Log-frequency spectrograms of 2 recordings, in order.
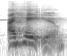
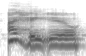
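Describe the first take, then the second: First: It is said with cold, hostile disdain. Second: It is said in a teasing, affectionate way. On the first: The speaker truly dislikes the person. "the first one, you're displaying like actual disdain for a person" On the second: The speaker is joking and feels affection. "I hate you in a jokingly loving"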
